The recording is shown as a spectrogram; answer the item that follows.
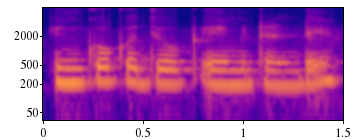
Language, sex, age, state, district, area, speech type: Telugu, female, 18-30, Andhra Pradesh, Nandyal, urban, spontaneous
